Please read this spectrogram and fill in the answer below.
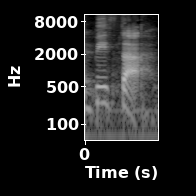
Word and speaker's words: Ibiza: been there well I Americans say Ibiza but if you go to say they say Abita what are they doing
